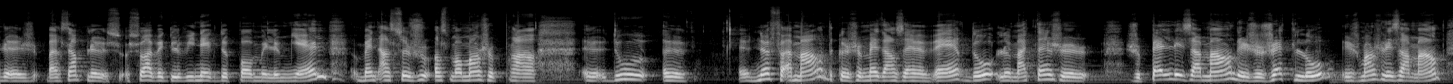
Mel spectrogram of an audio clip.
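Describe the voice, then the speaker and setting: Against noticeable background noise, a woman speaks fairly slowly at medium pitch with ordinary pitch variation. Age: 80s+. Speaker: natural remedies expert. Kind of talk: interview. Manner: halting, repeats words.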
